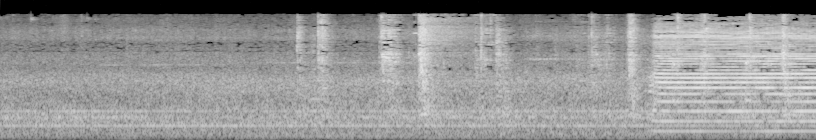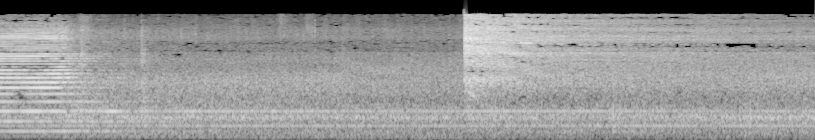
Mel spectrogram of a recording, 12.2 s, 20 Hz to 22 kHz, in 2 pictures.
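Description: Indian Railways WAP-4 electric locomotive sounding its air horn in one steady blast of about two seconds, over a steady hum from the standing locomotive. Some seconds later comes a sudden hiss of air that fades away.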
